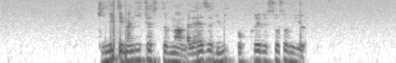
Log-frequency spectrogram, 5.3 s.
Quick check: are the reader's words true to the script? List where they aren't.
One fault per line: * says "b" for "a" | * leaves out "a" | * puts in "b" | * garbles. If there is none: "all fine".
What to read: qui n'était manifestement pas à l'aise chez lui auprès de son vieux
* leaves out "pas"
* leaves out "chez"
* puts in "son"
